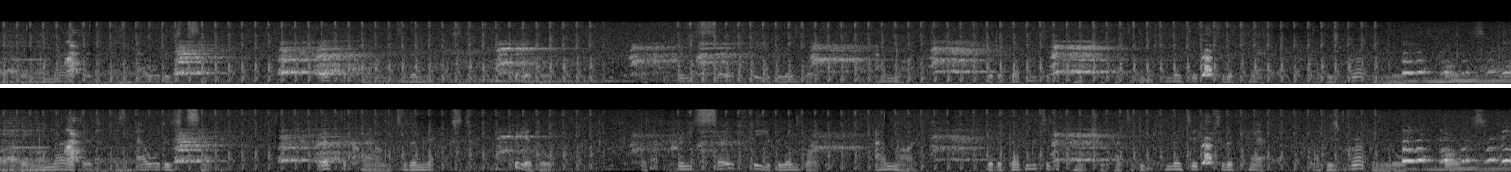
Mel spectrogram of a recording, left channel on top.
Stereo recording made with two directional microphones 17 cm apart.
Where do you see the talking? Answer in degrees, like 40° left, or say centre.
30° right.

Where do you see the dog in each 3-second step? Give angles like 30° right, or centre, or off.
centre, 40° left, 50° left, 30° left, 30° right.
